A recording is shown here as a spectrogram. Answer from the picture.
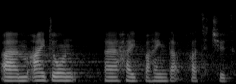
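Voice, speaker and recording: In a Scottish accent, a woman talks at a moderate pace. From Scotland. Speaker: academic researcher. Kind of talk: conference talk. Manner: hesitant fillers.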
